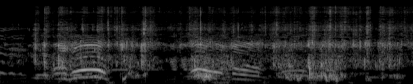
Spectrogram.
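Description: Water splashing as fish thrash inside a drag net being gathered in shallow pond water, with men's voices calling out over it.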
